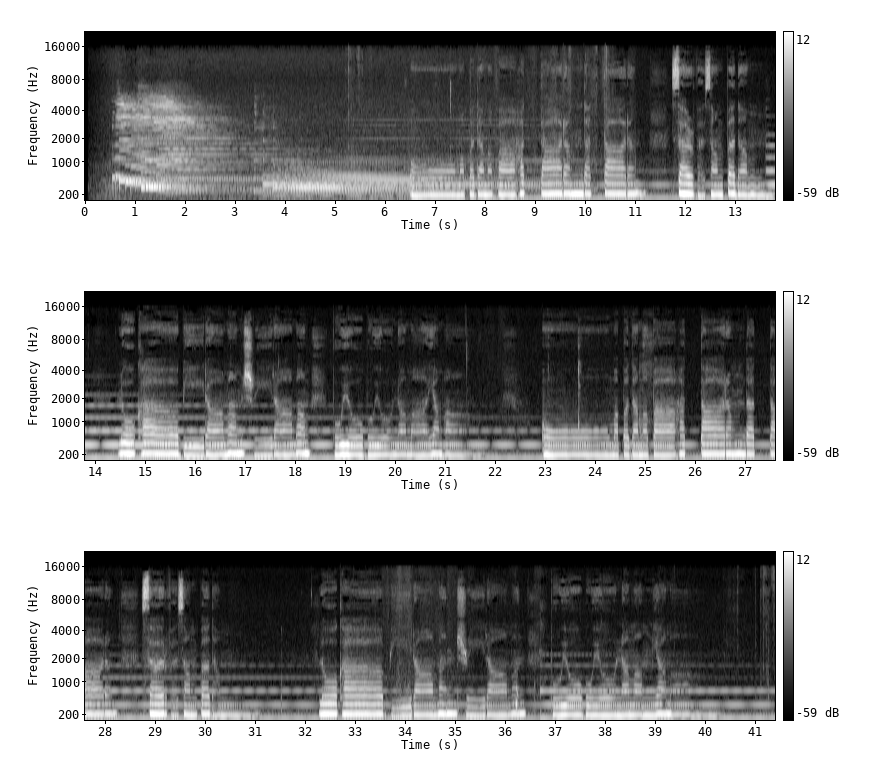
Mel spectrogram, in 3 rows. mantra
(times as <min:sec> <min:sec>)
0:06.4 0:13.8, 0:14.4 0:21.8, 0:22.9 0:31.2, 0:32.2 0:40.4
